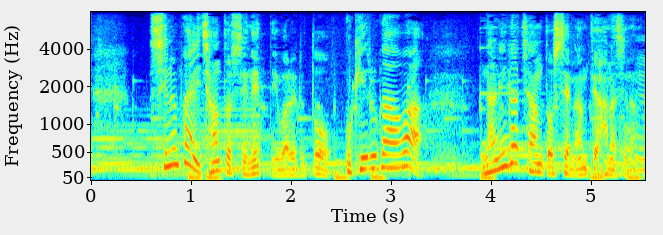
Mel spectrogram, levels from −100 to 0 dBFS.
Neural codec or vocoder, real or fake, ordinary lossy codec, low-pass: none; real; none; none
